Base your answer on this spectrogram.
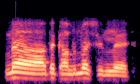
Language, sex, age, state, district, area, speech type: Goan Konkani, male, 45-60, Goa, Murmgao, rural, conversation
